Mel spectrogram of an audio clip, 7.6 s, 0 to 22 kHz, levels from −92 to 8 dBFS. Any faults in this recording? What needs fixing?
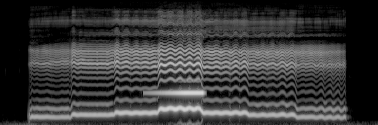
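Loudspeaker feedback squeal, 2.86 to 4.13 s. The mic picks up the speaker. A 1 kHz tone swells within a second to about 10 dB above the music. To prevent it, aim speakers away from mics and reduce gain.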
